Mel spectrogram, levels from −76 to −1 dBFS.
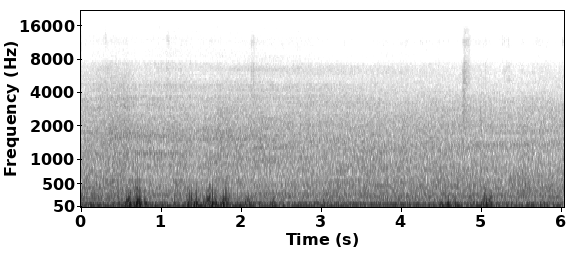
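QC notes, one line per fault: No faults found in this recording of sounds. Nothing here calls for a timed entry.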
